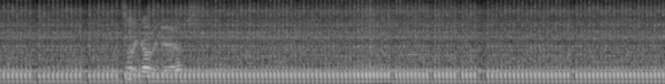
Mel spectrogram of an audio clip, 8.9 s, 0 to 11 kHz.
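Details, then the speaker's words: Honda CT90 (Trail 90) restored with new wiring harness, stock engine: small single thumps at a steady, even idle with no misses or knocks; healthy. "Idle's nice. Oh yeah. She's ready. Ready for the open road, kind of."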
